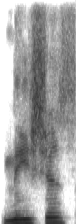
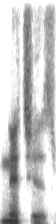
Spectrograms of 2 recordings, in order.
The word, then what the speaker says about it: niche: you hear on louder Nisha's apologist depending on where you're from but it doesn't rhyme with riches so we got a we got to say it as niches right so it's it's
